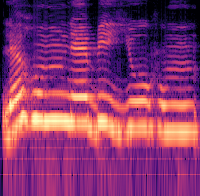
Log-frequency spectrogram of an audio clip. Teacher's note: മീം സാക്കിനെ നമ്മൾ വ്യക്തമാക്കി മണിക്കാതെ ഓതാട്ടോ. ഇവഹാർ ഷഫവി മീം സാക്കിനയുടെ നിയമത്തിലുള്ള ഇവഹാർ.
